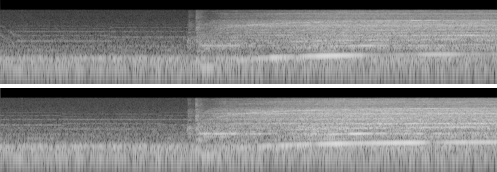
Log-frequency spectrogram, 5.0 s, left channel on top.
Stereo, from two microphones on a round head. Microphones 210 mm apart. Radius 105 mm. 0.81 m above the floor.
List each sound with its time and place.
1.9 s a blender: 50° right (ahead or behind), 3 m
